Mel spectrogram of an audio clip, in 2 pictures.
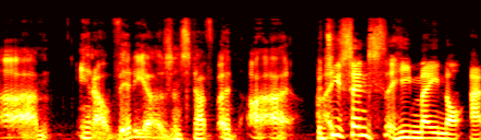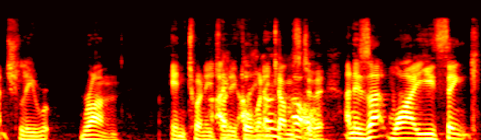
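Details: Adult male speaker; normal voice.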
